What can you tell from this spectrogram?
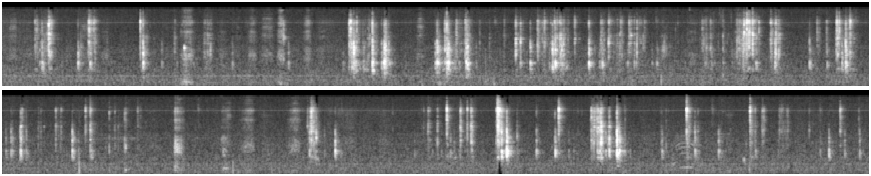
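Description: Hanging plastic toys on a baby activity gym clicking and rattling in short, irregular clatters as the baby bats at them.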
